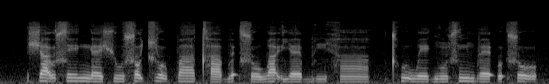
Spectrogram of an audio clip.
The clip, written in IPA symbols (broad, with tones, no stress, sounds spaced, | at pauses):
ʃ a̰˦˨ ʊ̯ s e˦ ŋ ɛ˨ ʃ u˨ sʰ ɔ̰˦˨ t͡ɕ o̰˦˨ ʊ̯ p ä˦ tʰ ä˨ b ɛ˦ ʔ sʰ o˨ w a̰˦˨ ɪ̯ j ɛ˨ b i˨ h ã˦ | tʰ ṵ˦˨ w e˨ ɡ ũ˨ sʰ ĩ˦ b ɛ˨ ʔ ʊ˦ ʔ s o̰˦˨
